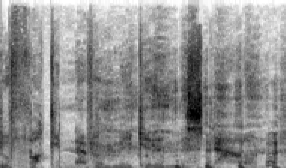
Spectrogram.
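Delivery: soft, hushed bark under the breath.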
